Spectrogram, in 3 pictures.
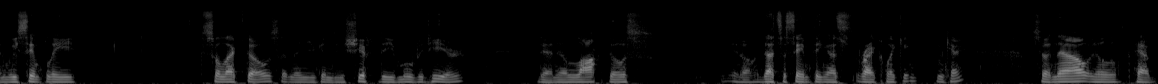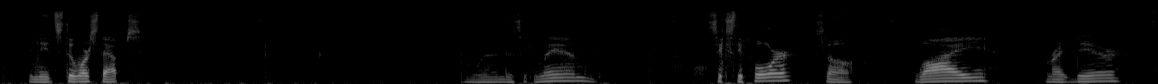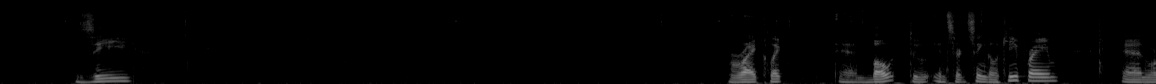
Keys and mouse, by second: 1.9-2.4 drag, 3.4 shift+d, 6.1-8.2 drag, 12.3 shift+click, 14.2-18.6 drag, 20.5-23.1 drag, 23.9-25.1 drag, 26.3 shift+middle click, 27.7-29.8 drag, 30.4 right click, 31.8-33.0 right drag.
